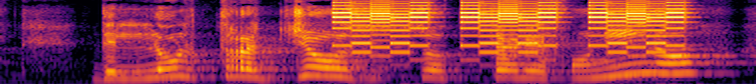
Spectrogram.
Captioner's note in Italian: squillo del telefono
